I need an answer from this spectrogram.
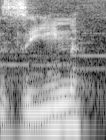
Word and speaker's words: X33N: I pronounce it Zen.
